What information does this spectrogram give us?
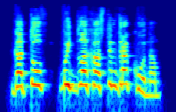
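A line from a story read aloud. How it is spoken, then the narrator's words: Ecstatic howl. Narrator (Russian): взвыл счастливчик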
